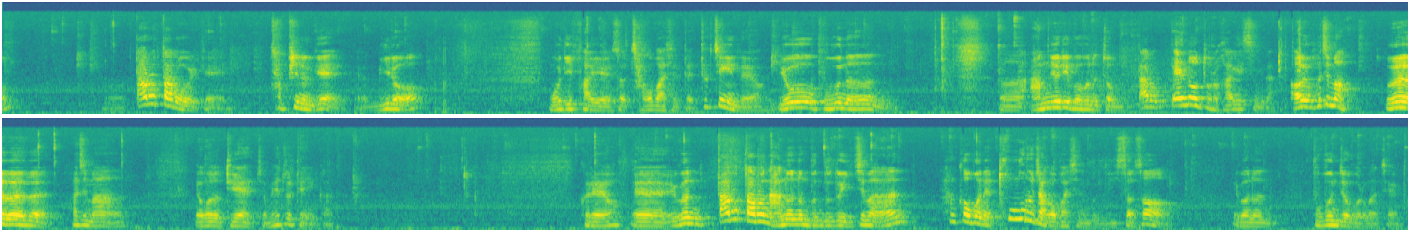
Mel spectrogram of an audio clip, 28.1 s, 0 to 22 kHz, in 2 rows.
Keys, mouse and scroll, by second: 1.1-5.9 middle drag, 12.8 ctrl+z, 14.4 click, 15.3-20.0 middle drag, 20.9 middle click, 22.3 click, 23.8-28.1 middle drag.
